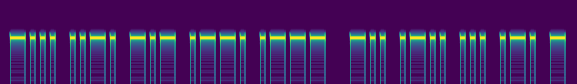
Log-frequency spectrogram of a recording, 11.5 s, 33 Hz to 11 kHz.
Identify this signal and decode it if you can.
Morse code, heard as a keyed tone, about 12 wpm, 800 Hz. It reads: BFKPJ DLSRT
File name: Morse / ltr-12wpm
